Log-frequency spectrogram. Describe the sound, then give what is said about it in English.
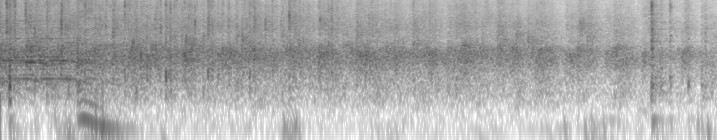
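A crowd breaks into sustained applause as a couple is invited up to the stage, a dense, even wash of many hands clapping that holds steady for several seconds, with a few faint voices and whoops mixed in early on. “Can you guys give them a big clap?”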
